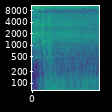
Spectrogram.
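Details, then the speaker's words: 1994 Yamaha 600 Diversion with a new battery. The starter turns briefly, then the engine catches at once and settles into a smooth, even idle; a clean, normal start. "Après, ça démarre nickel."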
